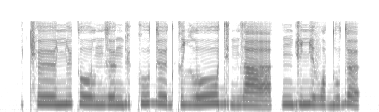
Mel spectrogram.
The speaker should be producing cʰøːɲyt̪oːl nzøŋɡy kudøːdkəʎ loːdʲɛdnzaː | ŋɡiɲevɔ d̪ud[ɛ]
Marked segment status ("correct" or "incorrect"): incorrect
